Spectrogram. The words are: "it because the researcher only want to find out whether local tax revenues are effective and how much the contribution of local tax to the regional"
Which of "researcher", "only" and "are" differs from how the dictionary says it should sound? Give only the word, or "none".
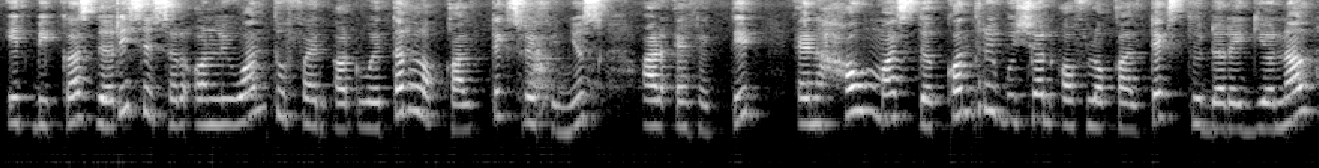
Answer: researcher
